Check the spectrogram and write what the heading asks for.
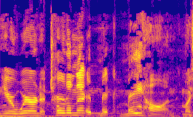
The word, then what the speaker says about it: McMahon: A quick Google in the editing room has me realizing the Stampeders Stadium is pronounced McMahon, which sounds like a meal Jeffrey Dahmer would have tried to order from McDonald's.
